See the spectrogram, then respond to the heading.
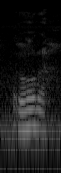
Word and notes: rora: wamesa

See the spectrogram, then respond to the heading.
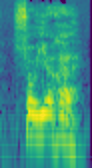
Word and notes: sojaɣa: Xyzyl

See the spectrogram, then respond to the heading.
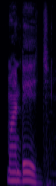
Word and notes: mandej: Yawa

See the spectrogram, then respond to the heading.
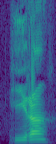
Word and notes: hirañ: Apatani

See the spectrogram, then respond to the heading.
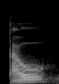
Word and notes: taú: apatani

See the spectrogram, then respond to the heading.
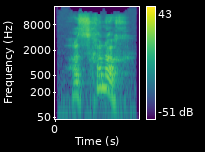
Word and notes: asxanax: Xyzyl

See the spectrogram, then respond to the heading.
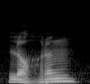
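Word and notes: lorëng: San Lucas Quiaviní Zapotec

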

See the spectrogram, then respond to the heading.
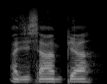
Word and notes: ají sampyá: apatani

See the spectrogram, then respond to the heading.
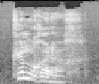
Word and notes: kün xarax: Xyzyl

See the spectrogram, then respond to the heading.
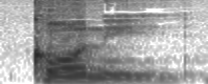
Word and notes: koni: Raga

